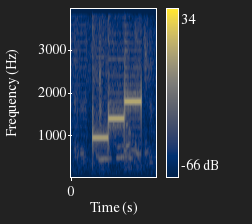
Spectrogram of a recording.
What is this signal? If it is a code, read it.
Special information tone.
